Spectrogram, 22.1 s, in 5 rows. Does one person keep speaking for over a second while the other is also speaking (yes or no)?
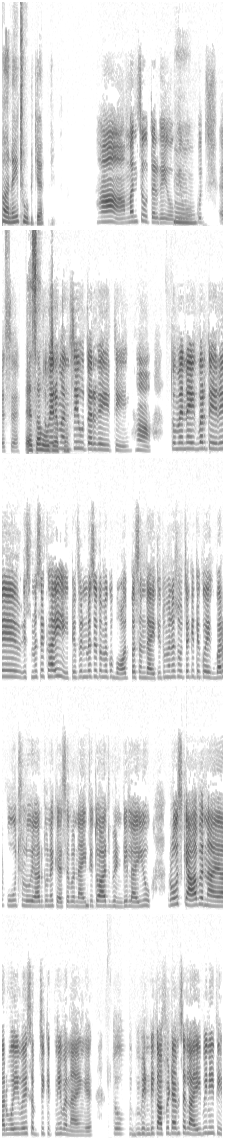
no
